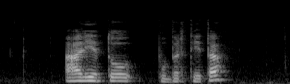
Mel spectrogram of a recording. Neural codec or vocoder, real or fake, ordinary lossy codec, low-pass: none; real; MP3, 32 kbps; 9.9 kHz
